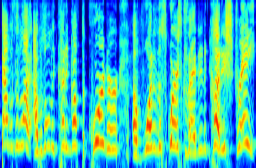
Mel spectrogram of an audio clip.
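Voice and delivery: high, fast excuse-making. Retold or imitated. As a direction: talk your way out of it.

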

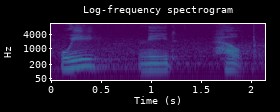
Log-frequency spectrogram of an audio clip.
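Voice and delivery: quiet pleading emphasis; hushed plea. Real, not acted. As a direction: drop to a near hush to land the point. Sermon climax, dropping to hush.

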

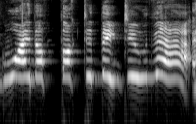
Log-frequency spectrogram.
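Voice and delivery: furious mock Frank shouting; exploding rant. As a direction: blow up at the news. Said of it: "he just explodes".

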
